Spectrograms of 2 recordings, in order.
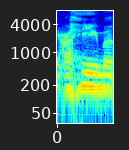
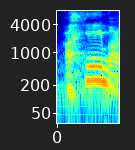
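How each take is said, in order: First: "A H I M A" letter by letter; name each letter separately in "A H I M A"; spelled-out acronym. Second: "ahima" said as one word; acronym as word. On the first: Telling the audience the older usage, "A H I M A" spelled out. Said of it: "instead of A H I M A". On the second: Telling the audience the newer usage, "ahima" as one word. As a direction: run the letters together as the word "ahima". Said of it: "saying ahima instead of A H I M A". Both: Shown as a demonstration.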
